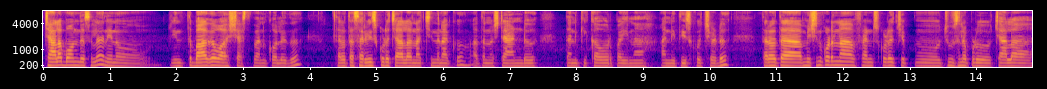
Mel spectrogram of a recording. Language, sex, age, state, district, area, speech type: Telugu, male, 30-45, Andhra Pradesh, West Godavari, rural, spontaneous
